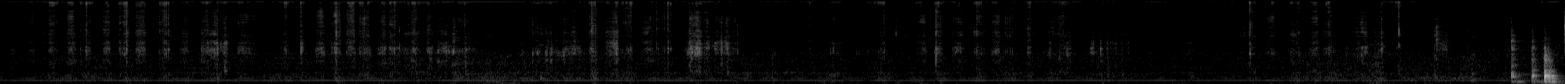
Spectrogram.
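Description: Scissors make quiet, rapid snipping and rasping cuts through paper in a steady run, soft and close, with a faint background hum beneath.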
